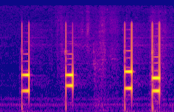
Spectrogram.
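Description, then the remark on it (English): Four telephone DTMF dialing tones, dialed while placing a phone call, beep in an irregular rhythm, each a short, loud, steady dual-pitched tone, separated by quiet gaps with a faint background hum and no talking. “As you hear, all the tones are going across.”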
